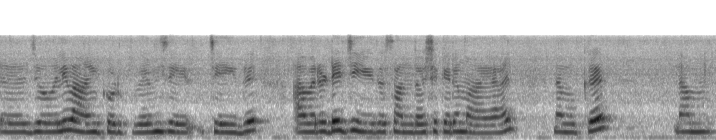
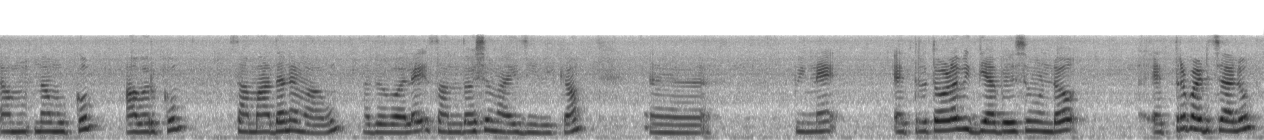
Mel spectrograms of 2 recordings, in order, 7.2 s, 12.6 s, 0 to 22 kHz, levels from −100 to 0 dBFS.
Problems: none marked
